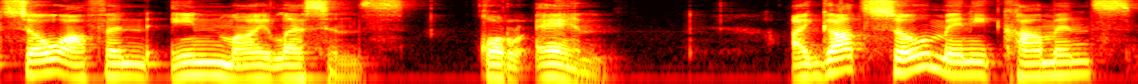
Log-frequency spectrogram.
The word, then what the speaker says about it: Qur'an: the correct pronunciation is quran and not quran for a very simple reason in arabic letters are either full mouth or empty mouth these are the seven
